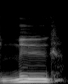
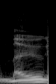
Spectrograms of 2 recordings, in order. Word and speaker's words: Moog: We've got Alberto Bravin on lead vocals, acoustic and electric guitars, keyboards, Moog, or Moog, depending on how you pronounce it, a Mellotron.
